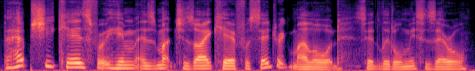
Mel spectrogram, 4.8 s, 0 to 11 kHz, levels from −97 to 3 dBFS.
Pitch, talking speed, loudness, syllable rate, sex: 140 Hz, 225 wpm, -19 LUFS, 5.1 syllables/s, male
